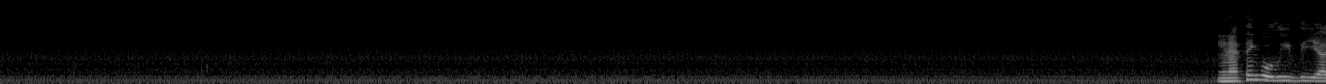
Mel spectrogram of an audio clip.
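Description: A pickup truck's engine hums steadily as it drives along.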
